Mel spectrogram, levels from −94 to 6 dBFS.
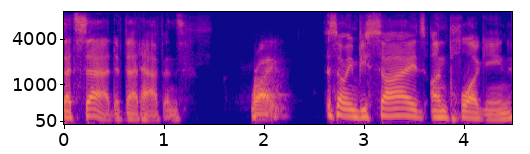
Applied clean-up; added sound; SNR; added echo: none; none; none; none.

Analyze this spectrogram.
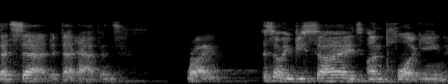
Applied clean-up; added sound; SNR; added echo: none; none; none; reverberation time 0.3 s.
